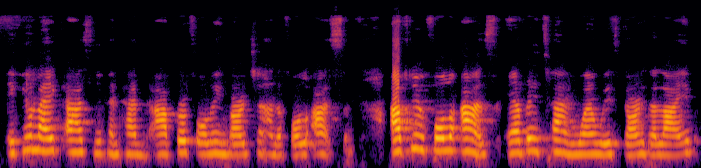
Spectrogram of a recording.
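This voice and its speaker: A woman's voice: sits high, poor audio. A woman giving a live-stream sales demonstration in an instructional, repetitive way. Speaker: live-stream product seller.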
